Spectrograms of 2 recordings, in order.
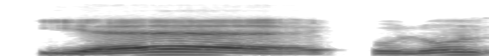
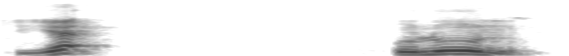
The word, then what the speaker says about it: يأكلون: كمثل يأكلون مثلا، يعني مثلا يأكلون ياء ثم ألف في الكتابة ألف، لكن أنت لا تنطق ياكلون ألف مد، وإنما تنطق يأكلون، لأن الهمزة وضعت فوق الألف فيتحول في النطق من ألف إلى همزة.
